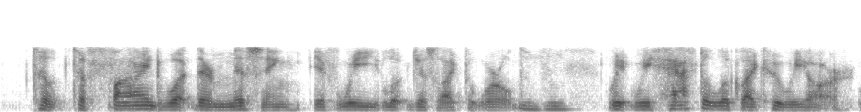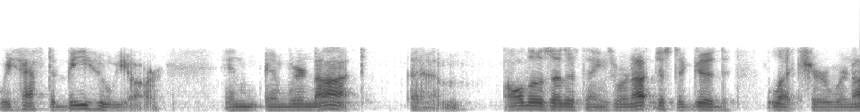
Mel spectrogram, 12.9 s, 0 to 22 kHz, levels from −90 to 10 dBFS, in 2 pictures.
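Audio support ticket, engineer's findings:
G.729 codec damage across the whole speech clip, 0 to end. Band ceiling at 4 kHz; the spectrogram shows an empty band above that line throughout. Voice rough and faintly synthetic, consistent with a G.729A-family encoder, which fits an 8 kbit/s VoIP leg. The mechanism is that speech is rebuilt from a vocal tract filter, pitch predictor and sparse pulses per 10 ms frame.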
